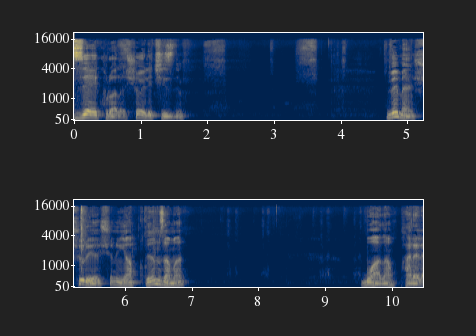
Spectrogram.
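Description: A pen scratches across paper, drawing lines.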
